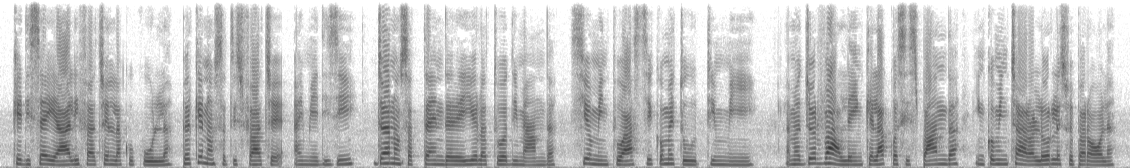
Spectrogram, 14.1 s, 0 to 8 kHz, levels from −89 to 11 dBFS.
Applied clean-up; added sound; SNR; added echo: none; none; none; none.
